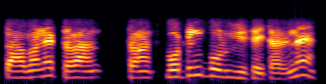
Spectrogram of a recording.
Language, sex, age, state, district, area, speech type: Odia, male, 45-60, Odisha, Nuapada, urban, conversation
